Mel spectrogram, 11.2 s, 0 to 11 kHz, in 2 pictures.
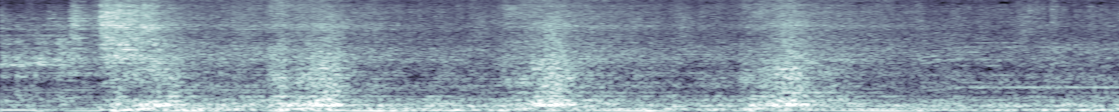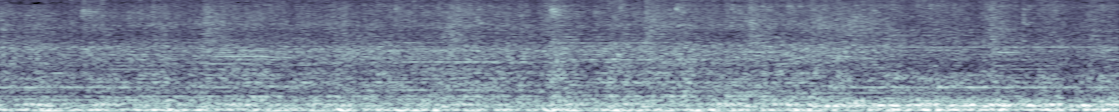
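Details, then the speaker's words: Chevrolet Monte Carlo big block on ATM E85 Dominator carburetor with 2-inch spacer, first start after build before turbo kit: pulls smoothly through revs, no smoke, good oil pressure, no rattles, knocks or vibration; runs healthy. "Sounds pretty good. It does. No smoke. No smoke. Good oil pressure. No rattles, no knocks. Nice smooth acceleration. Very smooth."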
